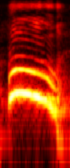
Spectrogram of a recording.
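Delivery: high, loud "woo"; imitated wrestler's cheer; imitated whoop. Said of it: "he goes".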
